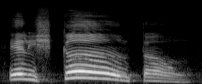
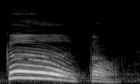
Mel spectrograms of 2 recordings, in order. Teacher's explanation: Paroxítona, porque a penúltima sílaba é tônica.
